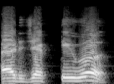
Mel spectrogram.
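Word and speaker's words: adjective: लोग कैसे याद करेंगे एडजेक्टिव में दी साइलेंट होता है बेटा साउंडेड नहीं होता है जो दी होता है वो क्या होता है साइलेंट होता है साउंड नहीं होता ध्यान में रखना और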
